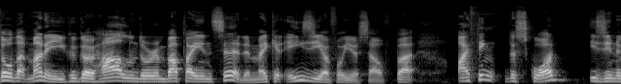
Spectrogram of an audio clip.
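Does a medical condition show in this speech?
No.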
